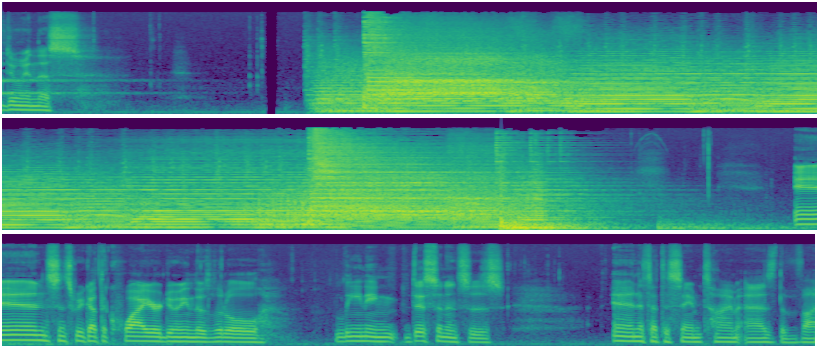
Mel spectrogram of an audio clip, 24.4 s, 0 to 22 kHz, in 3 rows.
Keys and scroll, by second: 2.7 space, 13.5 space.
